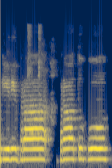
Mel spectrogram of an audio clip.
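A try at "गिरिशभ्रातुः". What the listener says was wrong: The first line should be the Girisha Bhratuhu. I didn't hear the Sha sound. Girisha Bhratuhu.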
